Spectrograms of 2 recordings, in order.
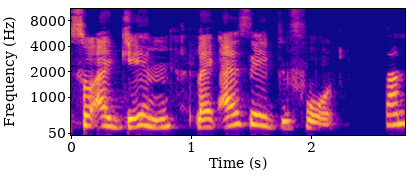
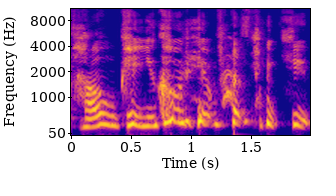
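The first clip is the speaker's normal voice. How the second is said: put-on sobbing, higher; 5 semitones higher than usual. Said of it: "now I'm crying".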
